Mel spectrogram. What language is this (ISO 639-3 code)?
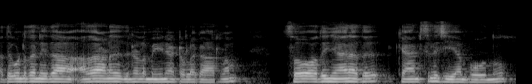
mal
